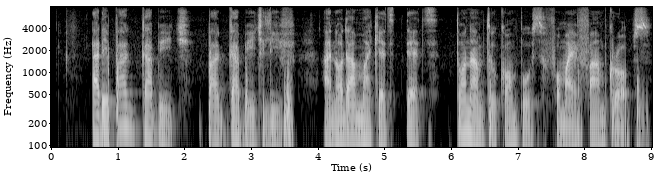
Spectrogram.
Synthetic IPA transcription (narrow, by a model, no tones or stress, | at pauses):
adepakɡ̥abid͡ʒpak̚ɡ̥abid͡ʒliv | ã̰nɔdamakʰɛtd̥ɛt | tʰːɔnãmtʰukʰɔ̃mpostfɔmaɪfamkʰɹɔ̰ps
